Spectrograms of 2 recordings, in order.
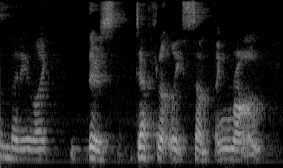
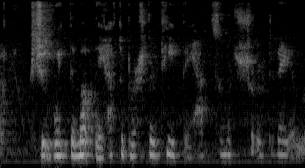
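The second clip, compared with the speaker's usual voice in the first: hushed arguing; 4 semitones higher, 8 dB quieter than usual. Retold or imitated. Parents arguing quietly at night.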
